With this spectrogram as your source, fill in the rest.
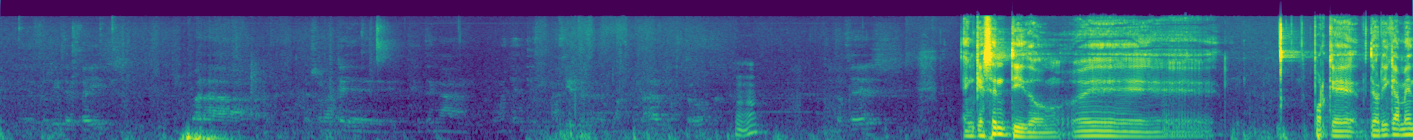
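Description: A man speaks to an audience through a microphone in an echoing room.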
